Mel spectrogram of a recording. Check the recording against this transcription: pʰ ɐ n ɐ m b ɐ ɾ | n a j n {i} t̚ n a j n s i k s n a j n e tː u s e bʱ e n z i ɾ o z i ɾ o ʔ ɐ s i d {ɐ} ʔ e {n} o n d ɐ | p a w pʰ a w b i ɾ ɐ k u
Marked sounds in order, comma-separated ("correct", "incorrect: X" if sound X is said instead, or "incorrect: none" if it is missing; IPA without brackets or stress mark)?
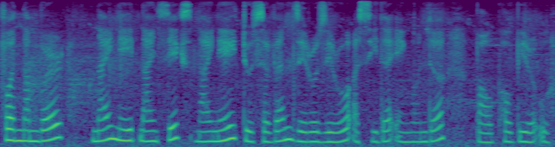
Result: incorrect: e, correct, incorrect: ŋ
